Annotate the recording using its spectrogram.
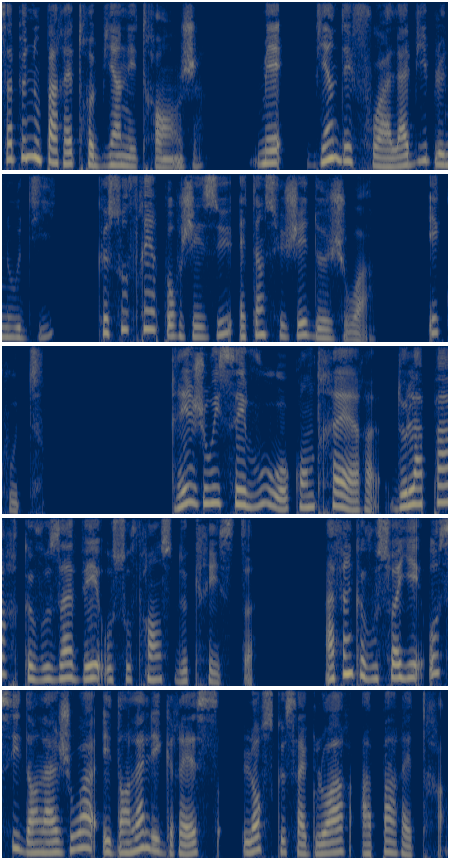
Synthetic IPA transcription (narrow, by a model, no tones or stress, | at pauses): sapønupaʁɛt̪χəbjɛ̃net̪χɑ̃ʒ | mɛ | bjɛ̃d̪efwalabiblənud̪i | kəsufχiʁpuʁʒezyʔɛt̪ɛ̃syʒɛd̪əʒwa̰ | ekʰut̪ | ʁeʒuisevuokɔ̃t̪χɛʁd̪əlapaʁkəvuzaveʔosufχɑ̃sd̪əkχist̪ | a̰fɛ̃kəvuswajeʔosid̪ɑ̃laʒwaʔed̪ɑ̃laleɡʁɛs | lɔʁskəsaɡlwaʁapaʁɛt̪χa̰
